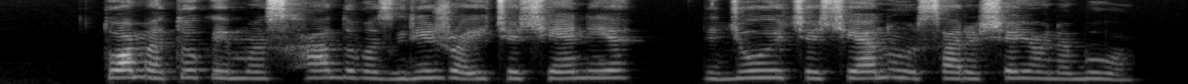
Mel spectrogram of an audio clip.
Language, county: Lithuanian, Vilnius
